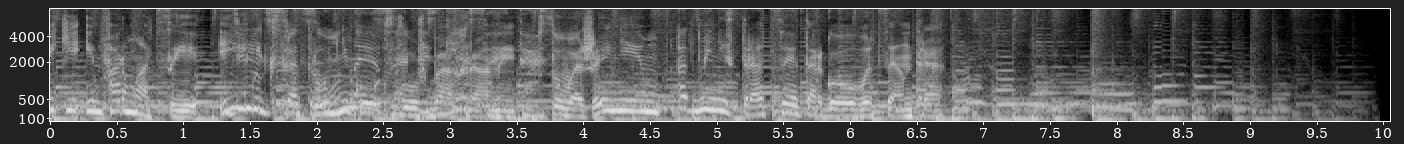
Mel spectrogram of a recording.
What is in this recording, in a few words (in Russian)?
Куда обращаться, если в ТЦ потерялся ребенок, женский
